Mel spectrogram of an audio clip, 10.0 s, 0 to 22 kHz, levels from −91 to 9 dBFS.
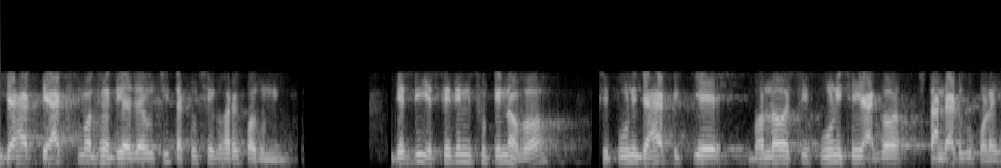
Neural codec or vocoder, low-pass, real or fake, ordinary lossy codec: none; 3.6 kHz; real; none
